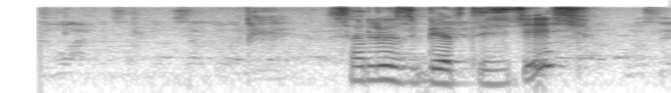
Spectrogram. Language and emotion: Russian, neutral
